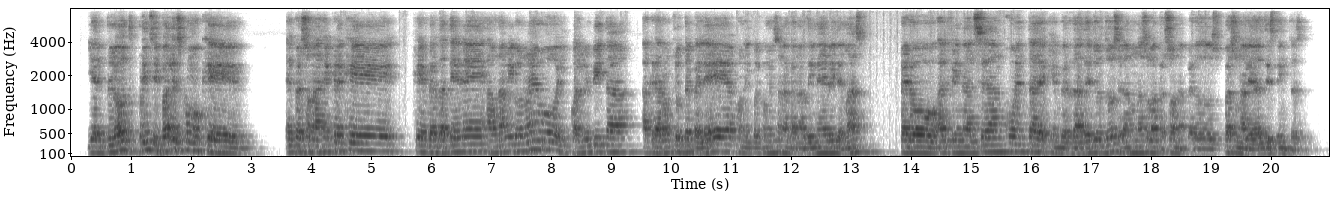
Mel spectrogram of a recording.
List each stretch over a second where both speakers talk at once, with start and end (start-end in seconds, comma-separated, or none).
none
